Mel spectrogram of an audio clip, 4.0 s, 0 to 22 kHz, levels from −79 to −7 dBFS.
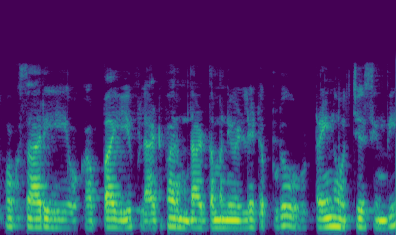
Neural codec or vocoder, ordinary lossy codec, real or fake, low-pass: none; none; real; 7.2 kHz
